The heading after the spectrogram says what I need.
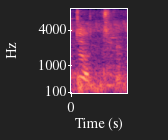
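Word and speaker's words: Dwt: Welsh name, as in foot, Dutt.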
